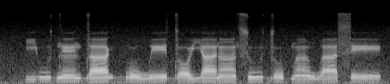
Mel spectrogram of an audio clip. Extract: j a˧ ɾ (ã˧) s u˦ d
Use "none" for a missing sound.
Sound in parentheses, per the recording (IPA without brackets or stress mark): ã˧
